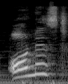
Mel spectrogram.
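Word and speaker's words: honest: অনেস্ট ম্যান। এখানে যদিও অনেস্ট শব্দটার শুরুতে এই আছে এটা কিন্তু উচ্চারণ হ এর মতন হয় না।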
